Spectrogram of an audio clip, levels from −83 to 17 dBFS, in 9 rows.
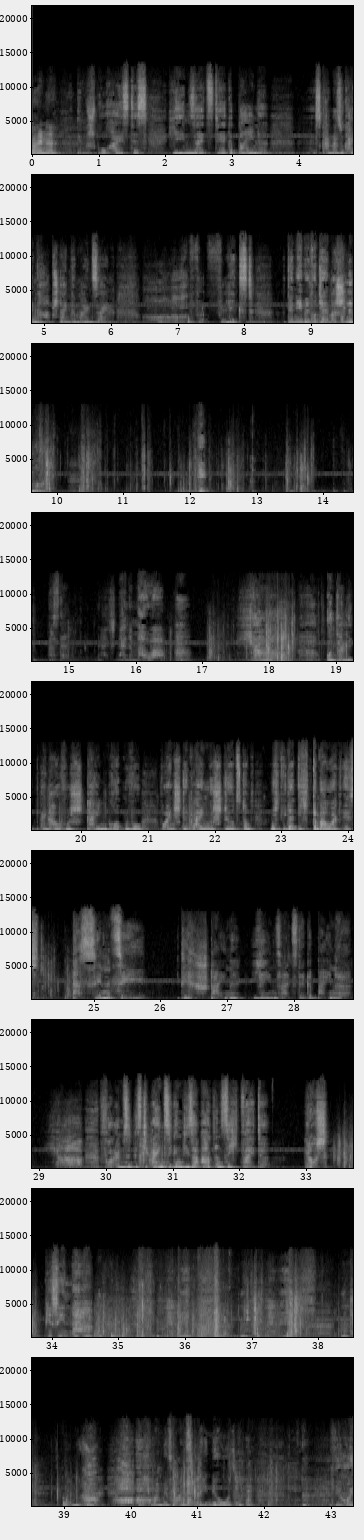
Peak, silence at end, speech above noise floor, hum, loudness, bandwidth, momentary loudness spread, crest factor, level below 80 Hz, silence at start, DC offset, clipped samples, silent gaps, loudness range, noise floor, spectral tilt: -6 dBFS; 0 s; 26 dB; none; -29 LUFS; 13.5 kHz; 19 LU; 26 dB; -46 dBFS; 0 s; under 0.1%; under 0.1%; none; 11 LU; -56 dBFS; -2.5 dB/octave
